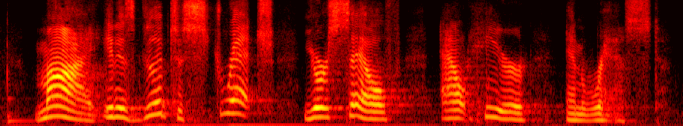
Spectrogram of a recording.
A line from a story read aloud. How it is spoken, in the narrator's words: the native exclaimed in his own language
